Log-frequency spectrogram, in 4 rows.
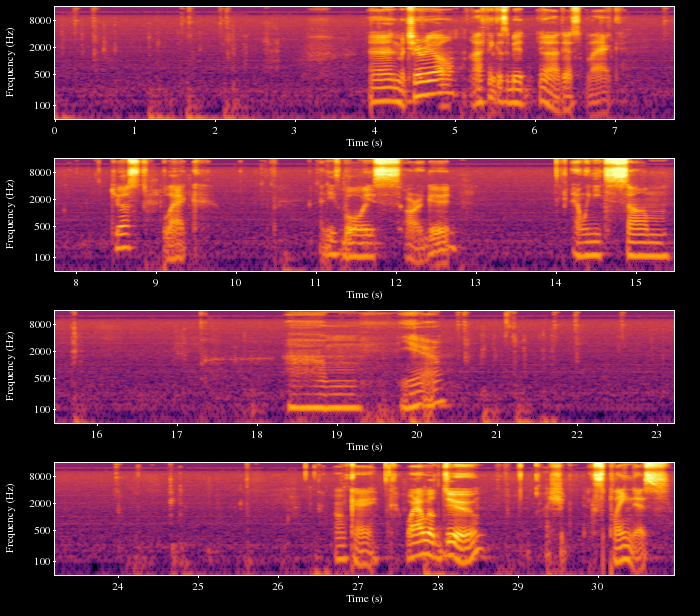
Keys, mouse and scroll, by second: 0.0 b, 1.2 e, 1.7 s, 2.2 Tab, 2.2-8.8 drag, 2.3 z, 8.9-12.4 middle drag, 10.3-12.7 right drag, 12.6-15.4 middle drag, 12.8 right click, 14.8 right click, 15.7 KP_7, 17.4-19.9 middle drag, 19.9 shift+d, 20.8 Tab, 21.1-23.5 right drag, 21.3 z, 21.6 b, 22.6 click, 23.5 click, 25.2 KP_3, 26.2 middle click, 26.5 b, 27.8 s, 28.8-30.8 drag, 29.4 KP_7, 30.3-30.9 right drag.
